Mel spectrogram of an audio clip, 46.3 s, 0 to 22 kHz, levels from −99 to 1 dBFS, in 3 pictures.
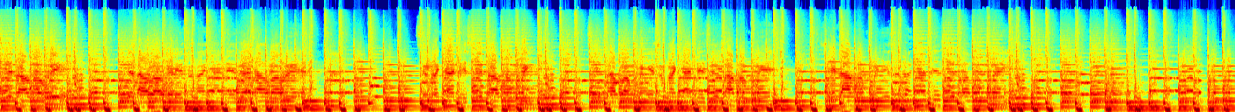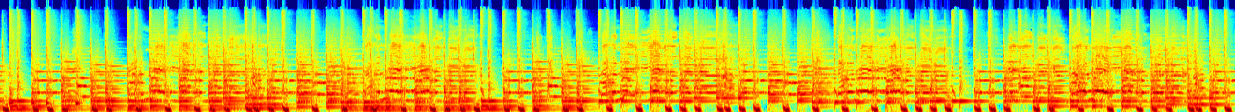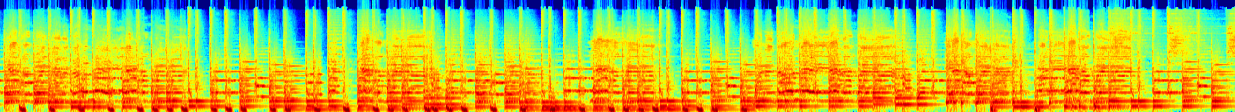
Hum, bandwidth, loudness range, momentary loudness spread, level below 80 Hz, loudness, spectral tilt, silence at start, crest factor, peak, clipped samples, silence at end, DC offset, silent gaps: none; 18 kHz; 1 LU; 3 LU; -10 dBFS; -6 LUFS; -5 dB/octave; 0 s; 6 dB; 0 dBFS; 4%; 0 s; under 0.1%; none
